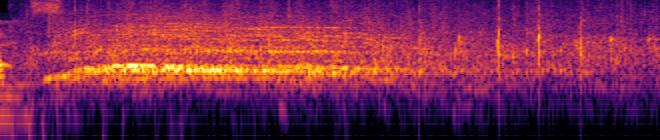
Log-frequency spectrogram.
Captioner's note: audience applauding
